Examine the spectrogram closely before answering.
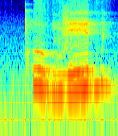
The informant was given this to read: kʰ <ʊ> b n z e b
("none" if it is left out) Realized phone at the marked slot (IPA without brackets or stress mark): ʊ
